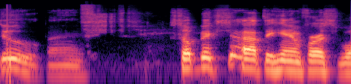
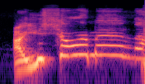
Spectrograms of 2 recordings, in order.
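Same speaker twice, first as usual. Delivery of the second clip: much higher, hesitant query; imitated doubtful question; 3 dB quieter than usual. Teller doubting Bobby's trip downtown, high-pitched and doubtful. Acting out reluctance to leave work.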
